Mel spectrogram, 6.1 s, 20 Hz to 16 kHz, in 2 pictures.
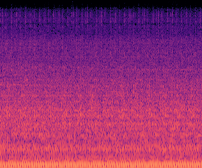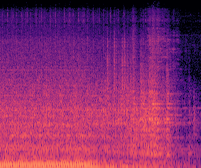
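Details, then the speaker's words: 1980 Peterbilt 359 EXHD with Caterpillar 3408 diesel, left sitting for years; steady, even low idle with a regular beat, no knocks or misses for four seconds, then shut down. "Holy shit, fellas. It just lights right off. hella sketchy. I can't believe the damn thing runs, dude."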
